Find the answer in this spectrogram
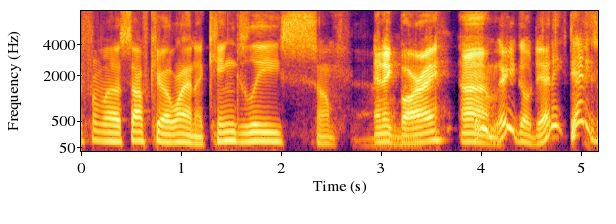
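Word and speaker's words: Enagbare: Enigbare. There you go, Danny. Danny's on it with the pronunciation.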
